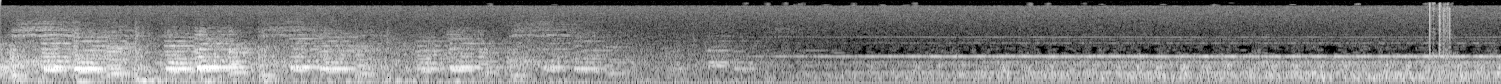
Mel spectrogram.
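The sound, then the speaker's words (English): The Daily Planet's helicopter engine drones steadily and loudly throughout, a continuous mechanical roar with a busier, fuller stretch at the start before settling into an even hum, ending with a brief click. “It was useless to come up here on the Daily Planet's chopper to look for him.”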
